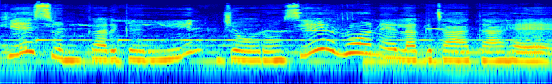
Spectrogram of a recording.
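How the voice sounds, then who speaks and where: Slow, high-voiced woman storyteller. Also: big pitch swings. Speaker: narrator. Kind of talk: scripted children's story narration. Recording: music behind the voice.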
